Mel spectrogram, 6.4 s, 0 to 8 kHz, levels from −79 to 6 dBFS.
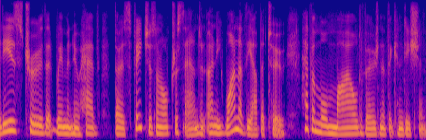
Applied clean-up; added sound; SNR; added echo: none; none; none; none.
